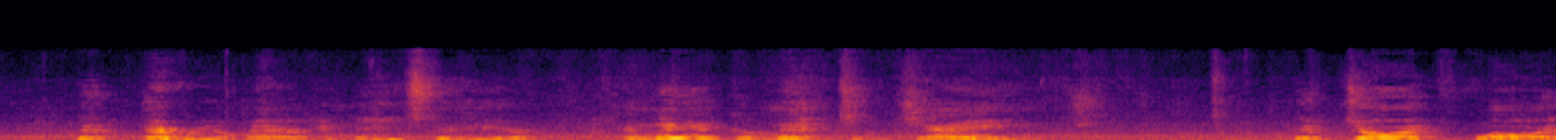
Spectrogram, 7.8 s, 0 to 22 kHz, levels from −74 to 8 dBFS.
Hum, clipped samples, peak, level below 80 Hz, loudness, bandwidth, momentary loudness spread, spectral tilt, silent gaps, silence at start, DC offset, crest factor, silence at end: none; under 0.1%; 0 dBFS; -38 dBFS; -17 LUFS; 14.5 kHz; 17 LU; -4.5 dB/octave; none; 0 s; under 0.1%; 18 dB; 0 s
